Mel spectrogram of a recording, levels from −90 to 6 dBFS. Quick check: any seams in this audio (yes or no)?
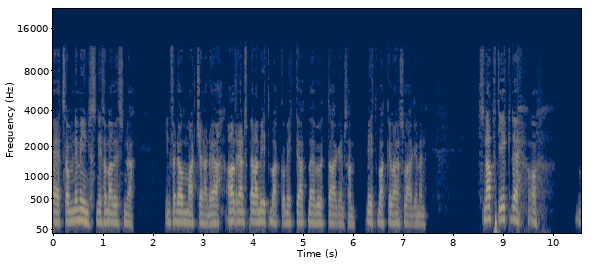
no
